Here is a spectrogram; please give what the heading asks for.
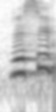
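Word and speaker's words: receipt: इसे साइलेंट को रिसिट बोला जाएगा।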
